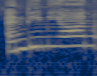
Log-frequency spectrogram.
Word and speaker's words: Endymion: These ones are called Endymion, I think is how it's pronounced.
